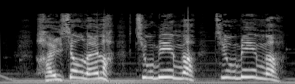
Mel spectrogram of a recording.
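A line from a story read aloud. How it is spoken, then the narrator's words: Loud panicked shouting. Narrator (Chinese): 没被卷走的人们大声喊道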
